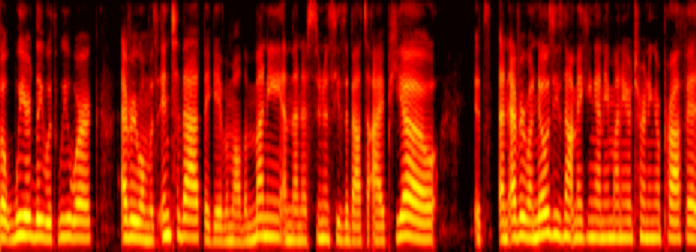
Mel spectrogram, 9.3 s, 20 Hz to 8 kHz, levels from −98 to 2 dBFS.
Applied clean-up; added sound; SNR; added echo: none; none; none; none.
